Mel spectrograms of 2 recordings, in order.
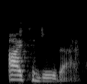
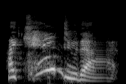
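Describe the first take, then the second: First: The word "I" carries the stress. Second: The word "can" carries the stress. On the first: This particular person is the one who can do it. "The composer put the stress on I" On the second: The ability itself is new and surprising. "someone who broke their leg and now they can dance"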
